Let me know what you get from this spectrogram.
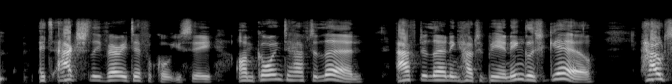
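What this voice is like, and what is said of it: Usual voice. Nothing is said of it.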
